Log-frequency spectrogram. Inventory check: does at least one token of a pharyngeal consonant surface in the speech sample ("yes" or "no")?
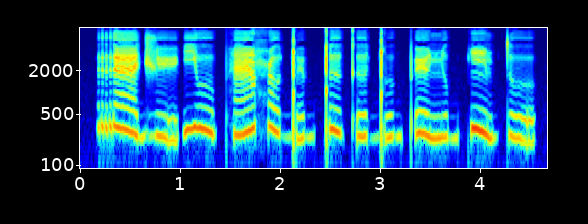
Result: yes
